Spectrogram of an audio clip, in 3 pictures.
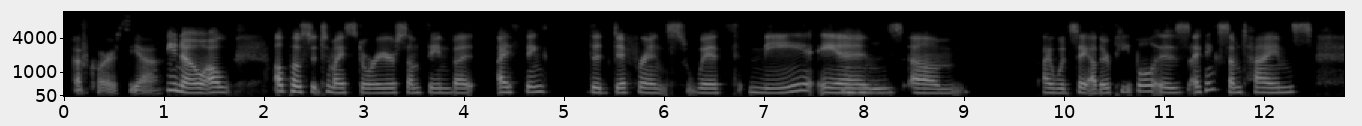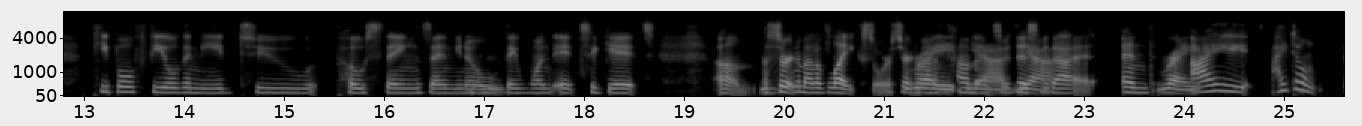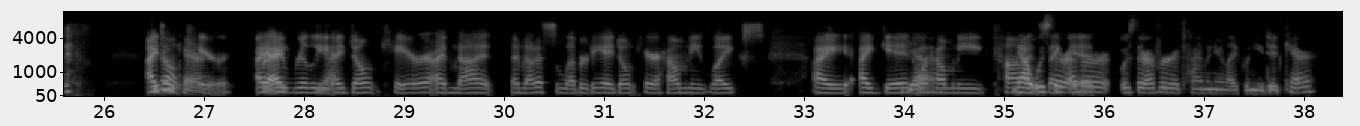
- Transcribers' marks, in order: scoff; other background noise
- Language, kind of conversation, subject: English, unstructured, Do you think the benefits of social media outweigh the potential privacy risks?
- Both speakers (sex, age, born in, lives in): female, 20-24, United States, United States; female, 45-49, United States, United States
